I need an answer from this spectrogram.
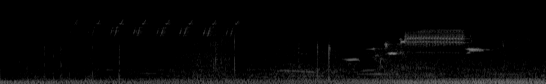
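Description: Songbirds singing: a rapid series of about ten high repeated notes over the first two and a half seconds, then a longer held note about four seconds in, with a few small chirps between, over a low steady rumble.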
